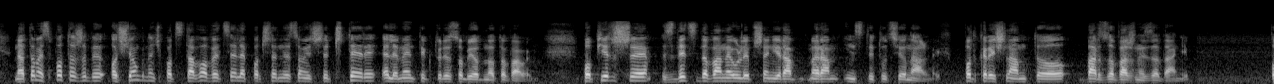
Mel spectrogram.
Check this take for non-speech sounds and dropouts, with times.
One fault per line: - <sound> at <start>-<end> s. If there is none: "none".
none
